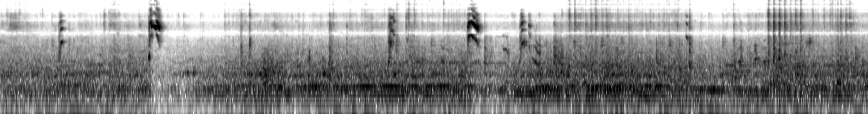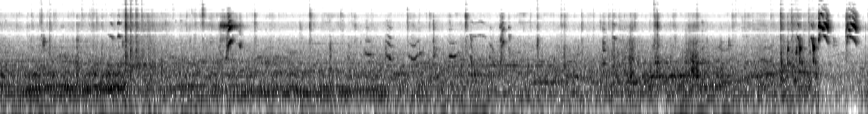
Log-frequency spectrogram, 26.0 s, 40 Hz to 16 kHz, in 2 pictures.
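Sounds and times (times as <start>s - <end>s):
parakeets squawking: 2.2s - 2.5s, 5.8s - 6.3s, 6.9s - 9.2s, 16.2s - 16.8s, 18.4s - 20.9s, 24.8s - 26.0s.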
